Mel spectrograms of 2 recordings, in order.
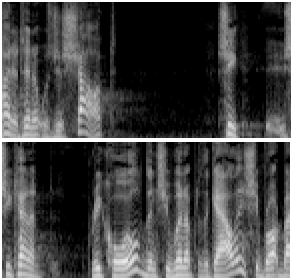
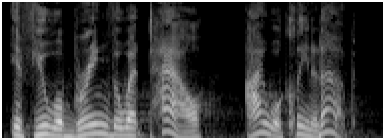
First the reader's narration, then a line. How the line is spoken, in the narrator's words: she simply said softly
